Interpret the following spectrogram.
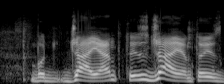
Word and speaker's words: Giant: Why do we even say “Jitown”? Because Giant is Giant. It’s a giant.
